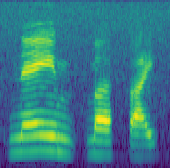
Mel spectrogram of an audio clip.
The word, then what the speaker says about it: Naamathite: So here's the pronunciation. So we have Eliphaz, the Temanite, Bildad, the Shuhite, Zophar, the Naamathite.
